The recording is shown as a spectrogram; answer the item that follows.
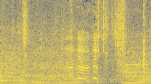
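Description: A student string orchestra of violins, cellos and basses playing a slow passage of held notes. A child's voice from the audience cuts across it about a second in.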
